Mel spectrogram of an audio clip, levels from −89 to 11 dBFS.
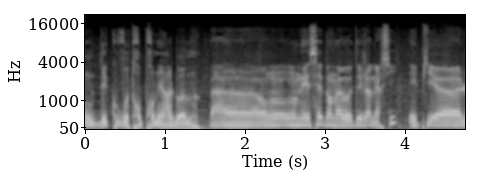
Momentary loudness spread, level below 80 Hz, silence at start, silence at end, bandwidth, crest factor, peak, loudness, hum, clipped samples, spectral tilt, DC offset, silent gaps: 5 LU; -32 dBFS; 0 s; 0 s; 15.5 kHz; 10 dB; -2 dBFS; -13 LUFS; none; under 0.1%; -6.5 dB/octave; under 0.1%; none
